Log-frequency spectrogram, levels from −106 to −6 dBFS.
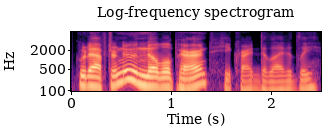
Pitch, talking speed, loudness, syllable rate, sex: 135 Hz, 170 wpm, -17 LUFS, 5.9 syllables/s, male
